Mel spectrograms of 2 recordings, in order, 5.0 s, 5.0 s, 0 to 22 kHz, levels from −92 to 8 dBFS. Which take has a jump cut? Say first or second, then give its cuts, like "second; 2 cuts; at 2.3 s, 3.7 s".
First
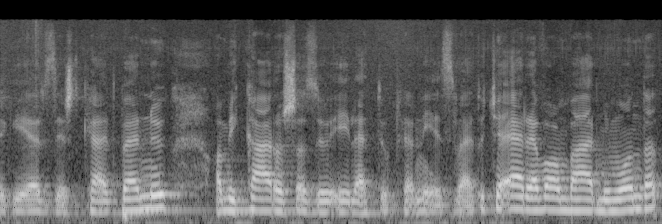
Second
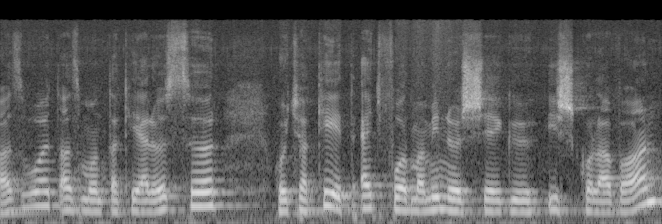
first; 1 cut; at 3.6 s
